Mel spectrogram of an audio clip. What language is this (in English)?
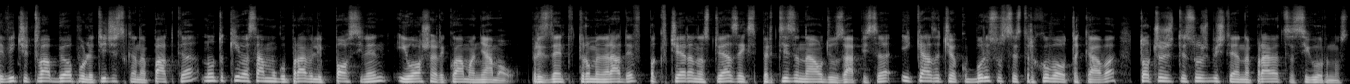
Bulgarian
